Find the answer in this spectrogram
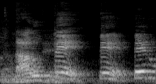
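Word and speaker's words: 나룻배: 저것도 나루 플러스 배거든? 그럼 발음하면 어떻게 되지? 나루 빼로 발음 되잖아. 그래서 시옷 써주는 거야.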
